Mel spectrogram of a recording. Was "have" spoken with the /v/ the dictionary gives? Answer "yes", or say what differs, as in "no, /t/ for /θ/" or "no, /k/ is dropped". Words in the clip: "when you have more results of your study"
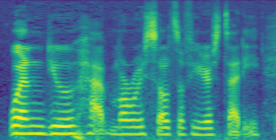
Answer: yes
